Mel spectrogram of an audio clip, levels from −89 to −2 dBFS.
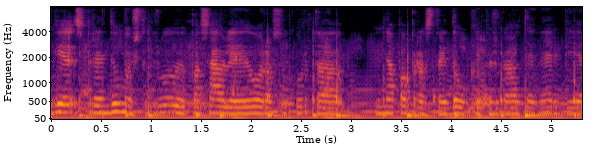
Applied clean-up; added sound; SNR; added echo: none; Musical instrument; 3 dB; reverberation time 0.2 s.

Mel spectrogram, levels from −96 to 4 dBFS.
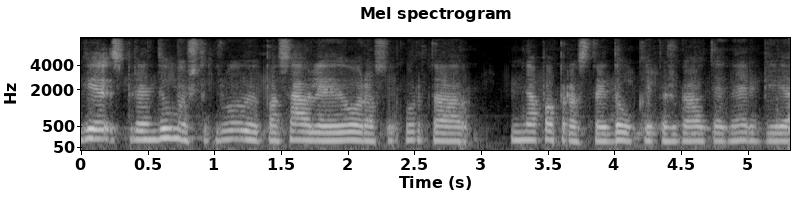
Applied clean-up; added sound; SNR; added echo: neural separator model SepFormer DNS4.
